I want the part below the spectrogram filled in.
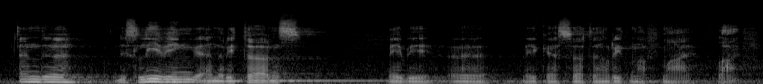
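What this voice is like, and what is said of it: Heavy Hungarian accent. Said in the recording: “my heavy Hungarian accent”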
